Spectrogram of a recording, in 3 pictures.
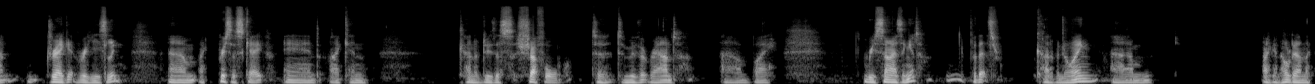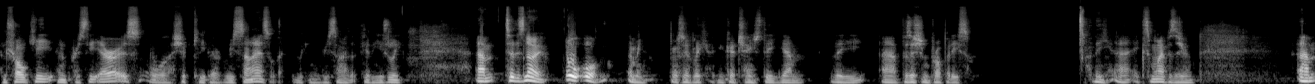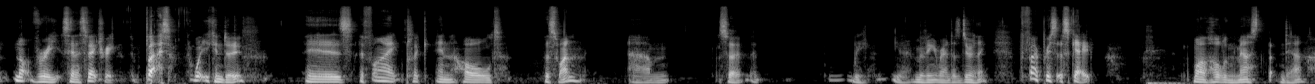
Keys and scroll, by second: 1.6 Escape, 10.2 Escape, 11.1 shift+Right, 12.2 ctrl+Right, 13.4 ctrl+Up, 14.5 shift+Down, 14.8 shift+Right, 15.0 shift+Up, 15.1 shift+Left, 19.1 Escape, 36.8 Escape.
